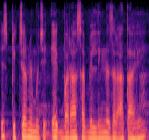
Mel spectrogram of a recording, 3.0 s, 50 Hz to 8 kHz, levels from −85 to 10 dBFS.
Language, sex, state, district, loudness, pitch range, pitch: Hindi, male, Arunachal Pradesh, Papum Pare, -14 LUFS, 115-130 Hz, 120 Hz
